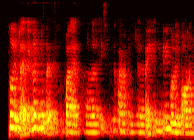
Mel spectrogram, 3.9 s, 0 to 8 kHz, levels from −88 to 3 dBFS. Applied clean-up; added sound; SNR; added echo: neural mask model DeepFilterNet 3.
